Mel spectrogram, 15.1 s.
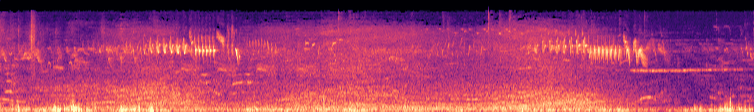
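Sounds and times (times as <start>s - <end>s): birds chirping: 0.0s - 15.0s
constant low rumble: 0.0s - 15.0s
long whistled bird note: 10.5s - 15.0s.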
